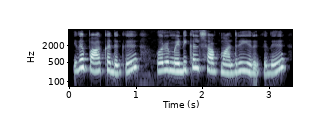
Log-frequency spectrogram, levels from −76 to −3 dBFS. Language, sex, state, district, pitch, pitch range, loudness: Tamil, female, Tamil Nadu, Kanyakumari, 245 Hz, 225-275 Hz, -16 LUFS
